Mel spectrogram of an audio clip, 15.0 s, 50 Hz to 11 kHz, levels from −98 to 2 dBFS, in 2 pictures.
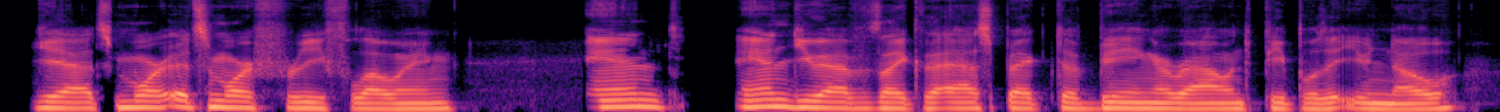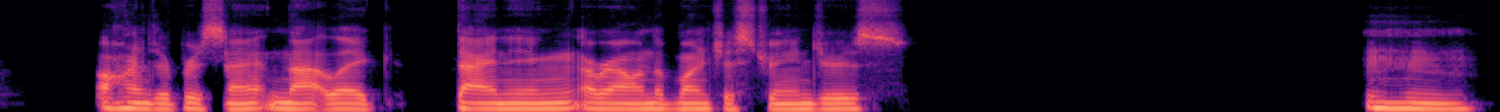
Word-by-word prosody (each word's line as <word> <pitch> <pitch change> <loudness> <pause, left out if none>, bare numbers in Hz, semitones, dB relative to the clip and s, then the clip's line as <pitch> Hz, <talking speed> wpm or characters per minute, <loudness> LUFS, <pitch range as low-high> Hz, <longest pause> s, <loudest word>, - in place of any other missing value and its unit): Yeah, 135 -2 +1
it's 130 +2 -4
more 145 0 +3
it's 155 -1 +1
more 145 -3 +4
free-flowing, 125 -2 -1 0.7
and 155 -1 +1 0.3
and 160 0 +2
you 145 - +4
have, 130 -2 0
like, 130 -3 +1
the 130 - 0
aspect 130 -1 -1
of 125 -3 -1
being 130 -1 +2
around 120 -1 +1
people 120 -2 -2
that 125 +2 0
you 125 - -1
know, 115 +3 +1 0.7
100%, 120 -1 -1
not 120 -1 +2
like 115 -1 -2 0.3
dining 120 0 +1
around 120 -1 +1
a - - 0
bunch 120 0 -1
of 110 - -3
strangers. 115 +1 -2 2.3
Mhm. 120 -3 0
125 Hz, 120 wpm, -23 LUFS, 120-130 Hz, 2.3 s, more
